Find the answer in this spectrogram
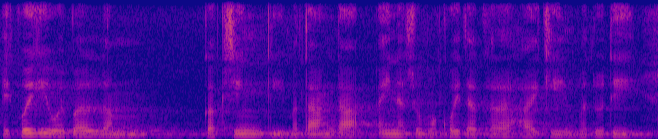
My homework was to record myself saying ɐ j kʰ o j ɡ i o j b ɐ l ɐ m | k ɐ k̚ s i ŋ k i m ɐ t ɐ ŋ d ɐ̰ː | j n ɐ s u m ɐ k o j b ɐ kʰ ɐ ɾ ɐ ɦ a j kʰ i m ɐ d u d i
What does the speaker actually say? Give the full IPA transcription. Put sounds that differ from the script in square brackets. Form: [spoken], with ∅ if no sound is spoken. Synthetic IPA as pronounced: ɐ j kʰ o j ɡ i o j b ɐ l ɐ m | k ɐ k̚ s i ŋ [ɡ] i m ɐ t [a] ŋ d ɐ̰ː | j n ɐ s u m ɐ [kʰ] o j [d] ɐ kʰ ɐ ɾ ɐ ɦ a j kʰ i m ɐ d u d i

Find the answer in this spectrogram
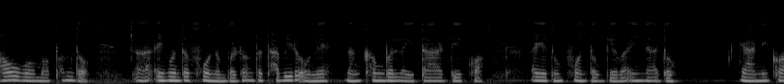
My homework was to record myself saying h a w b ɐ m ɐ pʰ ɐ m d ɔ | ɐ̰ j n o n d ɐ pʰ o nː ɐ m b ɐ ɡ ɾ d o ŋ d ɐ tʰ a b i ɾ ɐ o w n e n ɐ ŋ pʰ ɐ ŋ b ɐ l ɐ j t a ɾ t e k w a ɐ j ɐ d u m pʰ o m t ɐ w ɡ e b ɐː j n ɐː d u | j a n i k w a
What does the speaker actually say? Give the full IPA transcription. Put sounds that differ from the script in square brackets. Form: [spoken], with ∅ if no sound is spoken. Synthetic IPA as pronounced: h a w b ɐ m ɐ pʰ ɐ m d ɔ | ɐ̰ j [ŋ] o n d ɐ pʰ o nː ɐ m b ɐ [∅] ɾ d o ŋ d ɐ tʰ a b i ɾ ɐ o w n e n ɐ ŋ [kʰ] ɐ ŋ b ɐ l ɐ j t a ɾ [d] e k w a ɐ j ɐ d u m pʰ o [n] t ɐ w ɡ e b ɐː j n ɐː d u | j a n i k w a

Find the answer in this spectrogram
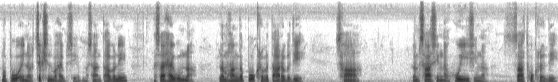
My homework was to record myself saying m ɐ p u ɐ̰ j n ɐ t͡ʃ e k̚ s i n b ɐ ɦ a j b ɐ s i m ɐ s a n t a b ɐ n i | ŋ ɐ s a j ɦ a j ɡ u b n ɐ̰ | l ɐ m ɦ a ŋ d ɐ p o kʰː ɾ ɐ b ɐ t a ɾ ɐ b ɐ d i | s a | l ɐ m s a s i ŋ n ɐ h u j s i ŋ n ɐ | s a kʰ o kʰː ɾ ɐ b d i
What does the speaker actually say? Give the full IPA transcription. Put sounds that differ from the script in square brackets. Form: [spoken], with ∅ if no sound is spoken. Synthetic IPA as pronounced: m ɐ p u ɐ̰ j n ɐ t͡ʃ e k̚ s i n b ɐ ɦ a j b ɐ s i m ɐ s a n t a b ɐ n i | ŋ ɐ s a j ɦ a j ɡ u [m] n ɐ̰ | l ɐ m ɦ a ŋ d ɐ p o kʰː ɾ ɐ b ɐ t a ɾ ɐ b ɐ d i | s a | l ɐ m s a s i ŋ n ɐ h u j s i ŋ n ɐ | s a [tʰ] o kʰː ɾ ɐ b d i

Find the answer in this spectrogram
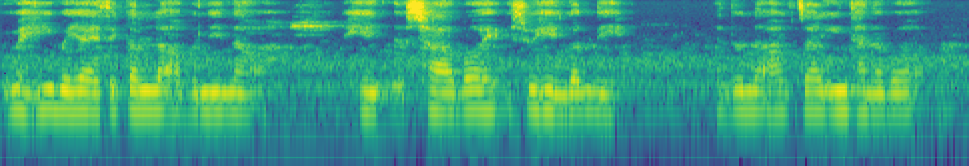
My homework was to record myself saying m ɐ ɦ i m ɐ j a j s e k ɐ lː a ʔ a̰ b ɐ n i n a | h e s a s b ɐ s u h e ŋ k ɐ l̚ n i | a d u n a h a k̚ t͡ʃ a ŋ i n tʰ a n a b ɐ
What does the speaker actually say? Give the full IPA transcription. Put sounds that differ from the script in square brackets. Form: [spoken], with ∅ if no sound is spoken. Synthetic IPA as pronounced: m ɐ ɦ i m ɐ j a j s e k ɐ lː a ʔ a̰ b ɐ n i n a | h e s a [∅] b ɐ s u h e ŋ [ɡ] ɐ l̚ n i | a d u n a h a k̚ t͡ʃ a ŋ i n tʰ a n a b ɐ

